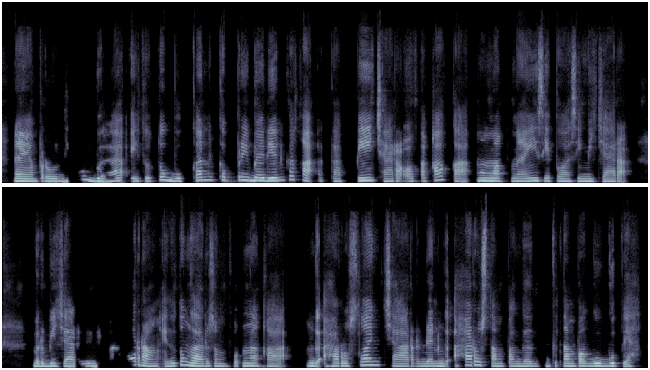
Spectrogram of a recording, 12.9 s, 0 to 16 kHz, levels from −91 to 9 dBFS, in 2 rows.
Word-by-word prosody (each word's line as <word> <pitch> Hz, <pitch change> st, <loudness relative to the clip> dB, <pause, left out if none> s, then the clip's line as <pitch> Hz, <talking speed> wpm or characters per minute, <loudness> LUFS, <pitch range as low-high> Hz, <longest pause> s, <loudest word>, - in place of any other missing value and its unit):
Nah, -, -, +8 dB
yang 195 Hz, -, +3 dB
perlu 200 Hz, +1 st, +1 dB
diubah 210 Hz, -, -1 dB
itu 200 Hz, -1 st, -3 dB
bukan 270 Hz, +2 st, -1 dB
kepribadian 260 Hz, -3 st, +2 dB
Kakak, 330 Hz, -1 st, 0 dB, 0.2 s
tapi 200 Hz, +6 st, +1 dB
cara 200 Hz, +1 st, -1 dB
otak 205 Hz, -, -6 dB
Kakak 305 Hz, +3 st, 0 dB
memaknai 220 Hz, -1 st, +1 dB
situasi 200 Hz, -4 st, -2 dB
bicara. 190 Hz, -1 st, -1 dB, 0.5 s
Berbicara 200 Hz, -1 st, +3 dB
di 200 Hz, +1 st, -4 dB
depan 200 Hz, -, -12 dB
orang 240 Hz, -9 st, +3 dB
itu 210 Hz, -, +1 dB
tuh -, -, 0 dB
enggak 220 Hz, -3 st, +6 dB
harus 205 Hz, -, -2 dB
sempurna, 200 Hz, +3 st, -1 dB
Kak, 190 Hz, -2 st, -1 dB, 0.3 s
enggak 210 Hz, -2 st, +3 dB
harus 210 Hz, +1 st, +1 dB
lancar, 290 Hz, -10 st, 0 dB
dan 200 Hz, 0 st, +1 dB
enggak -, -, -3 dB
harus 280 Hz, 0 st, +3 dB
tanpa 210 Hz, -5 st, -2 dB
gag 200 Hz, 0 st, 0 dB, 0.3 s
tanpa 210 Hz, 0 st, +4 dB
gugup 220 Hz, +1 st, +4 dB
ya. 180 Hz, -, -6 dB
210 Hz, 165 wpm, -23 LUFS, 200-245 Hz, 0.5 s, Nah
